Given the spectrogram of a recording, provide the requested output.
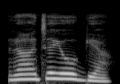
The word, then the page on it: ರಾಜಯೋಗ್ಯ: rāja yōgya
